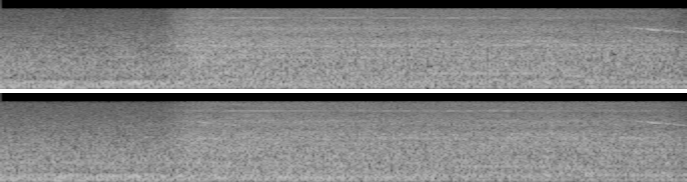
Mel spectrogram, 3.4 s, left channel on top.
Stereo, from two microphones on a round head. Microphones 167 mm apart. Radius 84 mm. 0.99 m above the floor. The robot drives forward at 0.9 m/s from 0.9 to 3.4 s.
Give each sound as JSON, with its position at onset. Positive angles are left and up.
{"t": 0.0, "sound": "an insect", "side_deg": -45}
